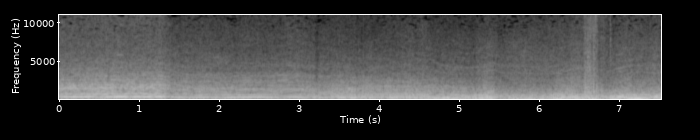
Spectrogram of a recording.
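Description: A motorcycle engine revs high and shifts through gears.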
